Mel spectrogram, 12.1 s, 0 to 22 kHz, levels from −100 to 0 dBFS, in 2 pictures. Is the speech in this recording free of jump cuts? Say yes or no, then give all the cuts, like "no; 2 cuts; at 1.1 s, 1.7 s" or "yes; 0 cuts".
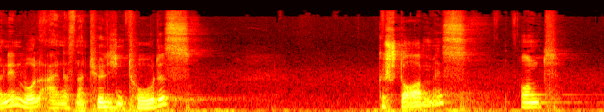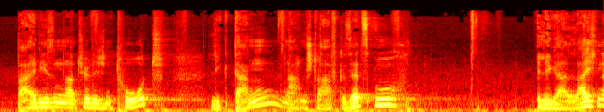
yes; 0 cuts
